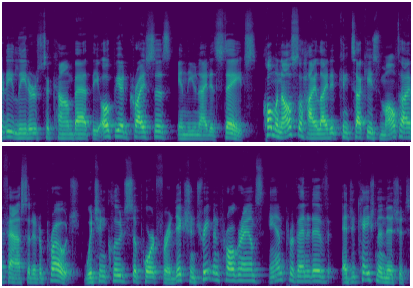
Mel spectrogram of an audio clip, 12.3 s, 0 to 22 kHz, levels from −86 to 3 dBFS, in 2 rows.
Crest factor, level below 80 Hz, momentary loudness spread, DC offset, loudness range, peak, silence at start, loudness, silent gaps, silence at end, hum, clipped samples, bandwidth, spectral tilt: 20 dB; -80 dBFS; 9 LU; under 0.1%; 3 LU; -4 dBFS; 0 s; -25 LUFS; none; 0 s; none; under 0.1%; 16.5 kHz; -5 dB/octave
